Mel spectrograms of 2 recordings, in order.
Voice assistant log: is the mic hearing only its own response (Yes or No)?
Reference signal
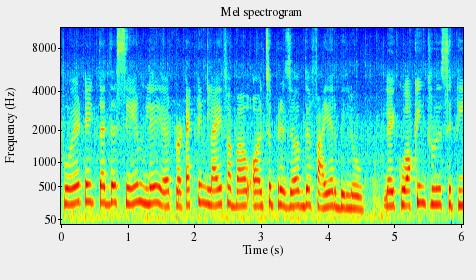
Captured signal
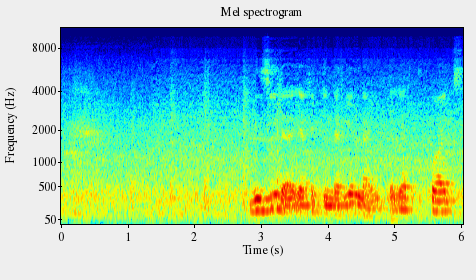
No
